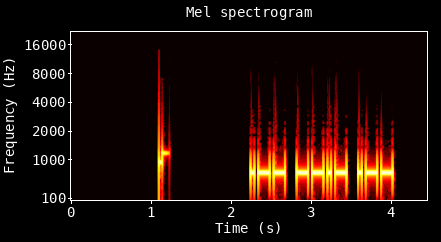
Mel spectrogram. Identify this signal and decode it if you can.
Morse code, heard as a keyed tone, about 25 wpm, 700 Hz. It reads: WQW
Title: USA Call Sign Postfixes - 3 Letters 25wpm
